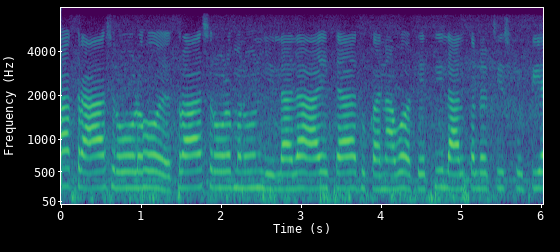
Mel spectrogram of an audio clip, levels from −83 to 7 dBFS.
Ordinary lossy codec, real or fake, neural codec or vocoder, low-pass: none; real; none; 7.2 kHz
